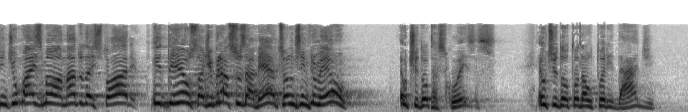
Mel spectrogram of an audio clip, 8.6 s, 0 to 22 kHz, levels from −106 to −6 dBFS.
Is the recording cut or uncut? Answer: cut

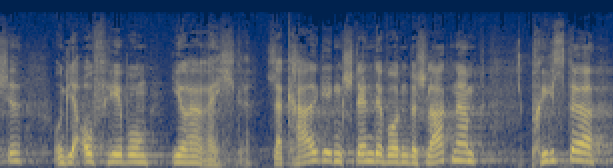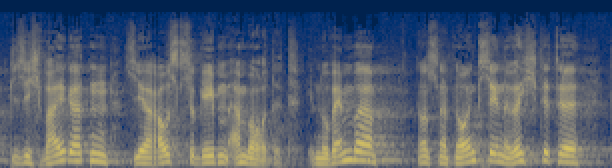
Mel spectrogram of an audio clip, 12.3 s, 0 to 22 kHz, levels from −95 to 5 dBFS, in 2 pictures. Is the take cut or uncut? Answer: cut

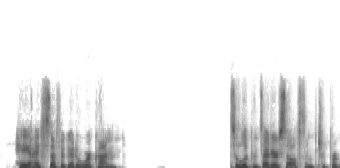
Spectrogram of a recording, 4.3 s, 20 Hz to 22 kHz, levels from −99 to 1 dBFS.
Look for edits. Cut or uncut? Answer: cut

